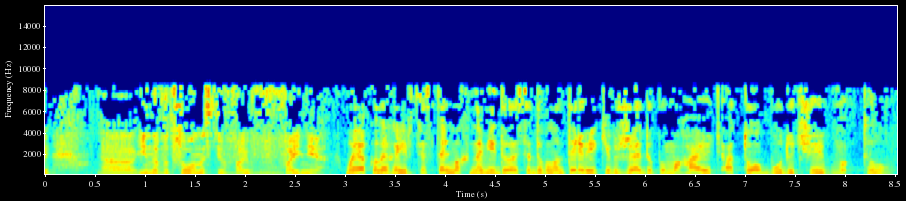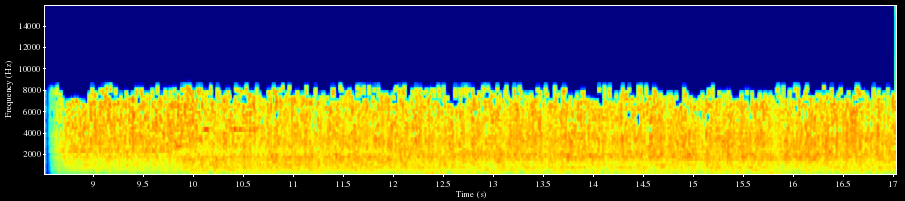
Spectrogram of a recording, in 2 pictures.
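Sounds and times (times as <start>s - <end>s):
speech: 0.0s - 8.7s
small civilian drone motors spinning up in an office: 8.6s - 17.0s.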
